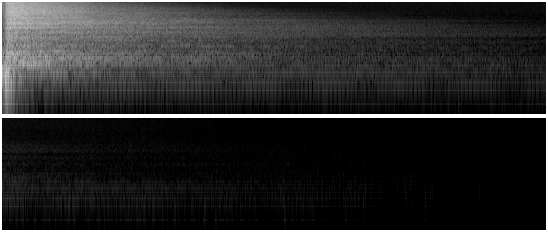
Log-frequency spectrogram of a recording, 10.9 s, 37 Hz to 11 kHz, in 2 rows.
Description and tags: Marching Hand Cymbal Pair Volume 21
This sample is part of a multi-velocity pack recording of a pair of marching hand cymbals clashed together.
crash, cymbals, marching, orchestral, percussion, symphonic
